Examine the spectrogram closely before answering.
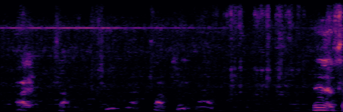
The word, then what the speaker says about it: Talkeetna: Just right outside of Tal, Talkeetna. Talkeetna?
